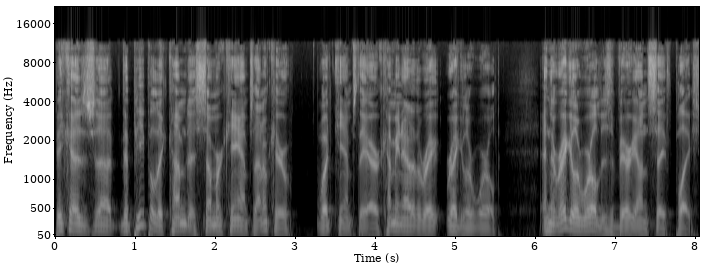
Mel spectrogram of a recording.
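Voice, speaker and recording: A man's fairly low voice with an American accent, fairly quick and with ordinary pitch variation, over a quiet background. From US Midwest, Chicago. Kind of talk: radio interview. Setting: radio studio, live broadcast.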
